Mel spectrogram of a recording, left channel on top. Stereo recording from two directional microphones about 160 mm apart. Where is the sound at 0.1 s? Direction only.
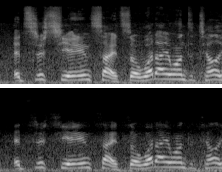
20° left (ahead or behind).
